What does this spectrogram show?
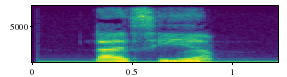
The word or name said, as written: lyceum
